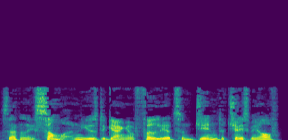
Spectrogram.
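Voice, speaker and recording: A man voicing a proud old spirit in rat form for a storybook, sardonic, brisk and easily huffy. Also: mid-range voice, expressive, breathy edge, no room sound. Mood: offhand.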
